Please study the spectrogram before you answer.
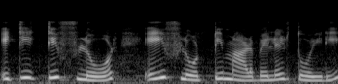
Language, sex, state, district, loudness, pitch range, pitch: Bengali, female, West Bengal, Jalpaiguri, -23 LUFS, 200-290 Hz, 245 Hz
